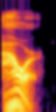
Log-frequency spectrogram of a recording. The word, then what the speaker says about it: hour: And the exact same logic works for an honest man and an hour. The H is silent, so the first sound you actually hear is a vowel.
